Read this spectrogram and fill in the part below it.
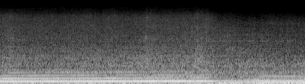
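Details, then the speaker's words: E36 BMW M3 after head gasket and exhaust valve rebuild, warm, pulling in third gear around 30 mph: deep, hollow, booming exhaust drone; muffler suspected to have gone bad. "That does not sound good. The muffler has definitely gone bad, so we might need a new exhaust."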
